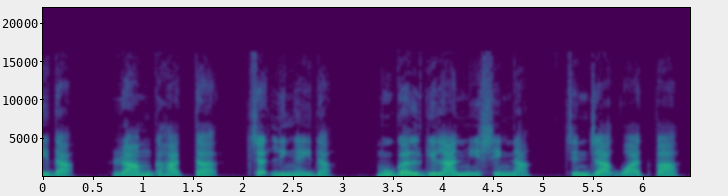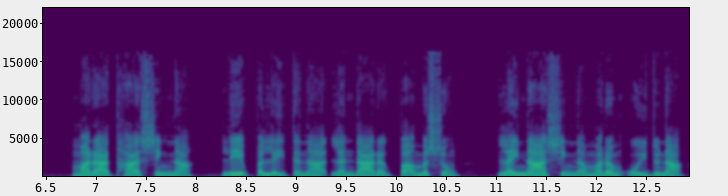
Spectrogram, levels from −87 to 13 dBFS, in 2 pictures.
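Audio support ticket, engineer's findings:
No faults found on this clip.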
